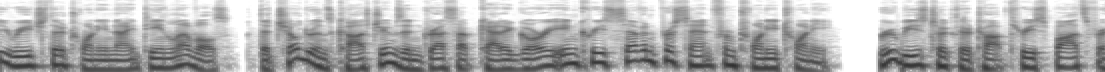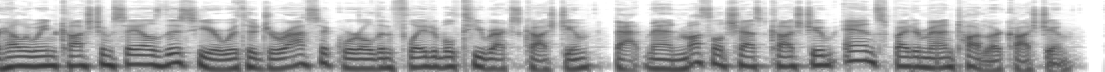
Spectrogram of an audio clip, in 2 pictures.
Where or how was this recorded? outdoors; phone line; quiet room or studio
quiet room or studio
